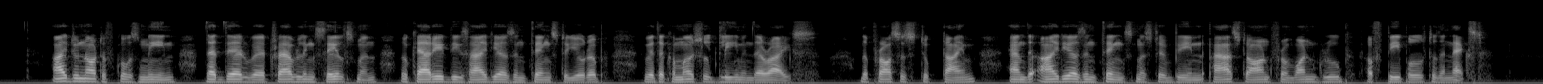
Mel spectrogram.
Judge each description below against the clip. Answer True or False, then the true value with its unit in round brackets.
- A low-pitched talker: True (110 Hz)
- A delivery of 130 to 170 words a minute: False (185 wpm)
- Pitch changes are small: True (1.9 semitones)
